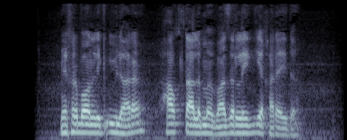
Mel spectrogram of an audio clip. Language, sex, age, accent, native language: Uzbek, male, 35+, Qashqadaryo, Uzbek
